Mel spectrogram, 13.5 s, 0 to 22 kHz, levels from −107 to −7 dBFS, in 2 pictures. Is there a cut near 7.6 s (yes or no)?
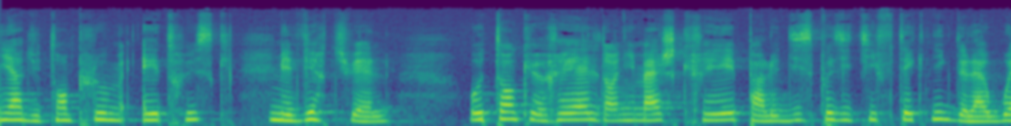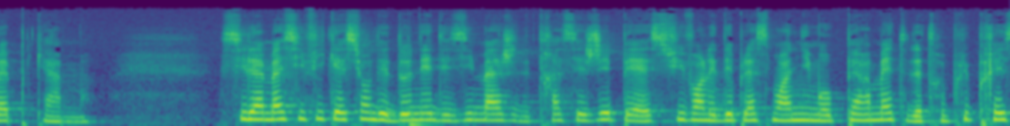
no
